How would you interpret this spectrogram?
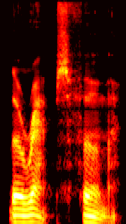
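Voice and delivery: ordinary delivery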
